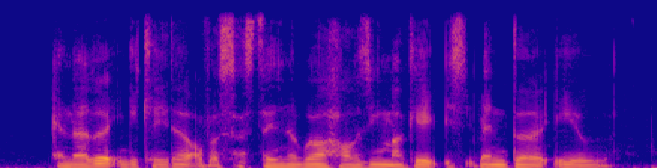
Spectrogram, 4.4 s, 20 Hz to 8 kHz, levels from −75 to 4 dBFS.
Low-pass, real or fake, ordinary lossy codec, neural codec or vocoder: 7.2 kHz; fake; none; codec, 16 kHz, 2 kbps, X-Codec, HuBERT features, trained on general audio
